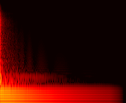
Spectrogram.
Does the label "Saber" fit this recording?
No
